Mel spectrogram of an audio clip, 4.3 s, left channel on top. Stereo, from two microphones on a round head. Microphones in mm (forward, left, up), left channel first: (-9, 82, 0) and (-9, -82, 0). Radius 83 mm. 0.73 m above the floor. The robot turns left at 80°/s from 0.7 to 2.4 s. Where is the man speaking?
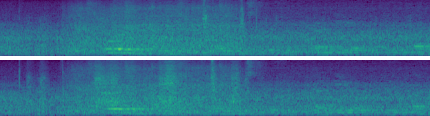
35° left, 1.4 m; by 4.2 s 90° right, 1.4 m.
